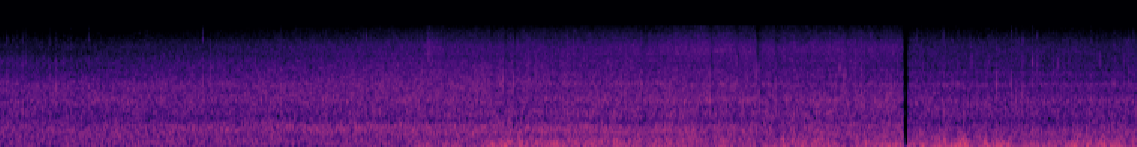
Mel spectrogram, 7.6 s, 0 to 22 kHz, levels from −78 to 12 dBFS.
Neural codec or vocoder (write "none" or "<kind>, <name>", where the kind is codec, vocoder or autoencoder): none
